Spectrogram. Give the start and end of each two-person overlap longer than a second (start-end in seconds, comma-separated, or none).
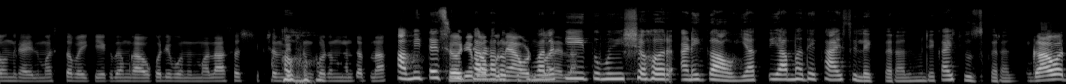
4.5-5.8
